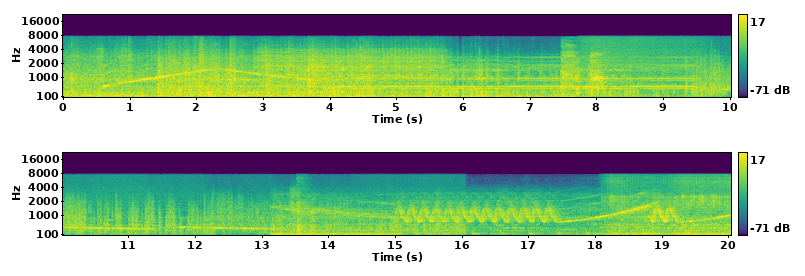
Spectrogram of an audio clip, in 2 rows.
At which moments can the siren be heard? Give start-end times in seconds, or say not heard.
0.0-19.9.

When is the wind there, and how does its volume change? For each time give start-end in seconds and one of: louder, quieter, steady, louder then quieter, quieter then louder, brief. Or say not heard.
0.0-16.1 quieter.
